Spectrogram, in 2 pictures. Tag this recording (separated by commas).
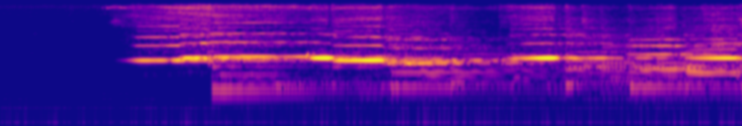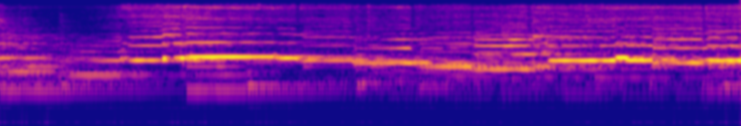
Music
